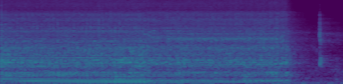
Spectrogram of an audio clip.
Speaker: it's going to be a lot of drilling a lot of messing around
